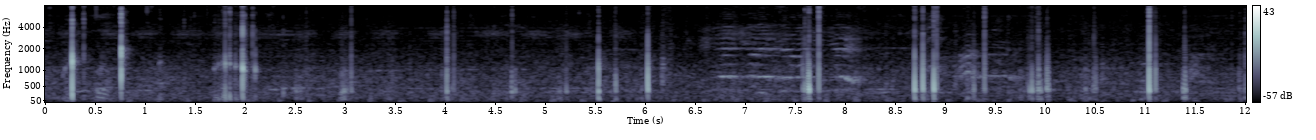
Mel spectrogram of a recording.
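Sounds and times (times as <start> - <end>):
chewing brittle food crunches: 0.1 - 6.2, 8.6 - 12.0.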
